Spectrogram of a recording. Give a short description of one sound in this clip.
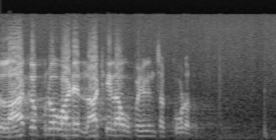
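A man speaks loudly over a loudspeaker.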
